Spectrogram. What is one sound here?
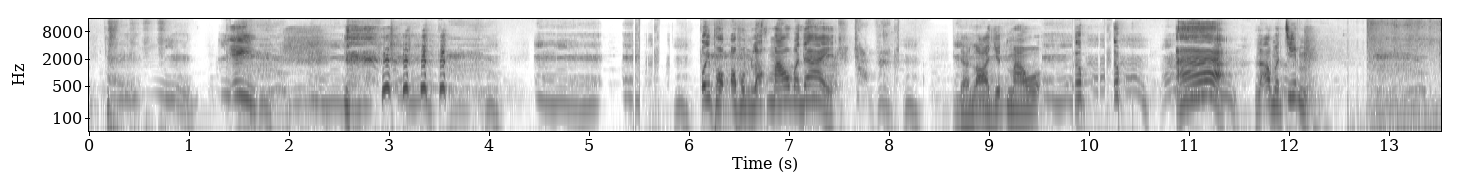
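A man talks with animation into a microphone, close up.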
